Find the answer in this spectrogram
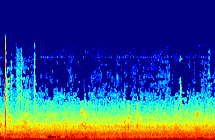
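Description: Steady outdoor background noise, a low rumble with a hiss above it, typical of distant road traffic and wind, with a short click near the start.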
